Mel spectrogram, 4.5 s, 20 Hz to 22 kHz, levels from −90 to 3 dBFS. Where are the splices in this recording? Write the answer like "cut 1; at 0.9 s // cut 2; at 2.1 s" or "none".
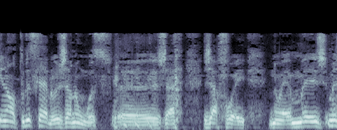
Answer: none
